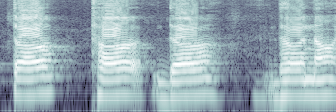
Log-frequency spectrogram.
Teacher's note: त, थ, द, ध, न ये दांतों का स्पर्श करते हैं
